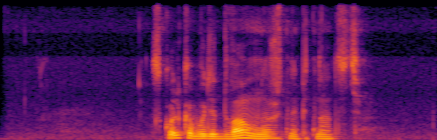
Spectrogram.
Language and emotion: Russian, neutral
